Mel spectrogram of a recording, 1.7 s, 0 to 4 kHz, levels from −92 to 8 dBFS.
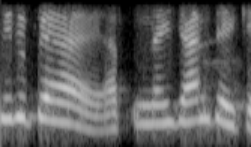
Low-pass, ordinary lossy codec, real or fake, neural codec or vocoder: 3.6 kHz; none; real; none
